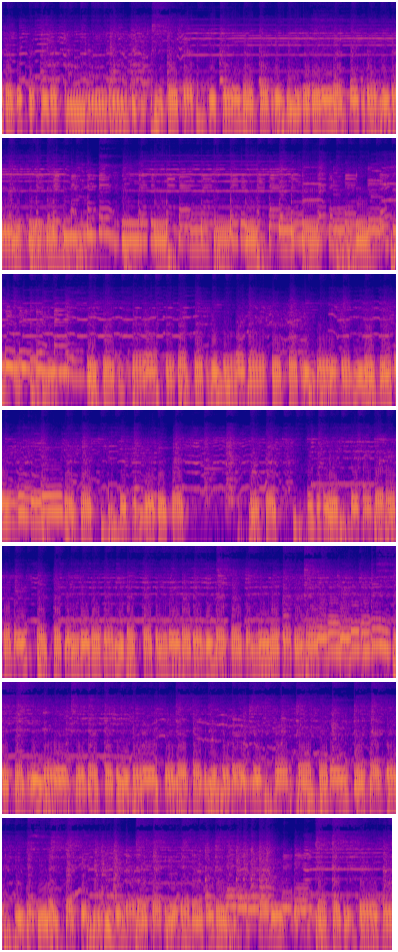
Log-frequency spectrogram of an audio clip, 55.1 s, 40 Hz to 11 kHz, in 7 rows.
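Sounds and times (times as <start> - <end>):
electric bass line: 0.0 - 55.0
tenor saxophone: 0.0 - 55.0.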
